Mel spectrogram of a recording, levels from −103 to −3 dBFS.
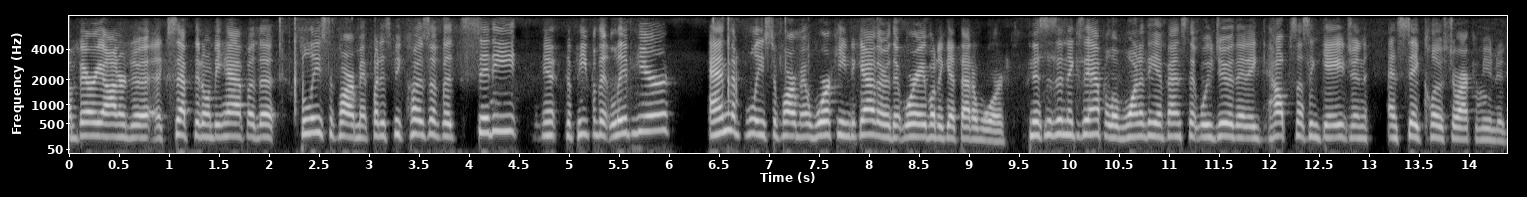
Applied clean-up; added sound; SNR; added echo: neural mask model Resemble Enhance denoiser.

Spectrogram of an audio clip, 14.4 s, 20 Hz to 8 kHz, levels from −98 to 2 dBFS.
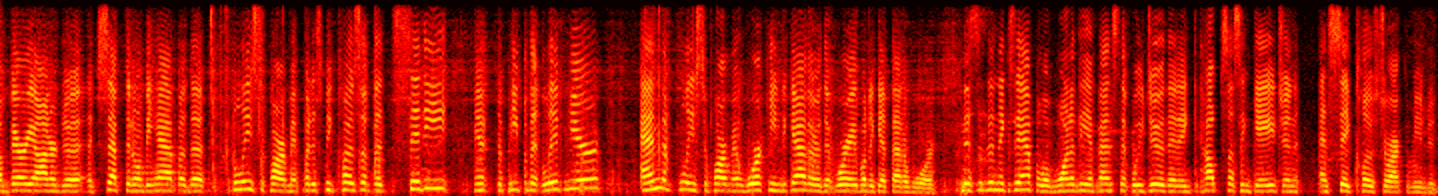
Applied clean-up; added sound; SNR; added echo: neural mask model RNNoise.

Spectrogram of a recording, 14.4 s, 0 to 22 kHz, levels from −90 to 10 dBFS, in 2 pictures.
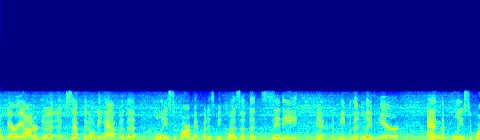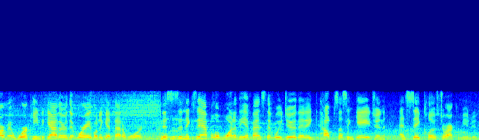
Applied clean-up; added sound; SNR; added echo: none; none; none; none.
